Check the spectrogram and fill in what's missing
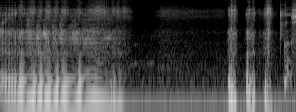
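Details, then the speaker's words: Simulated: an adult imitates loud, harsh, rumbling snoring, then a pause and several short snorts, acted stertor (stertorous breathing). "so what did you think of my starter my breathing was it sturturous I've been told that my stirter is so loud that it could wake the Dead"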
